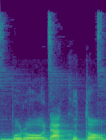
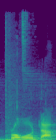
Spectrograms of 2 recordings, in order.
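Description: First: Extra vowels follow the consonants, ending in 'to'. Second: The final consonants are clipped, with no vowels. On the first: "ในภาษาญี่ปุ่นเขาจะออกเสียงว่า" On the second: "ภาษาไทยก็จะพูดว่า, product, อย่างนี้"

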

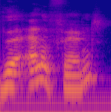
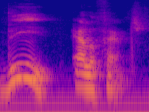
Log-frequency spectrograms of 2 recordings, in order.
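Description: First: The word 'the' ends in a short schwa. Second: The word 'the' ends in a long ee. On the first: The speaker calls it wrong. "nicht the elephant" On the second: The speaker calls it right. "sondern the elephant"

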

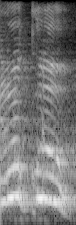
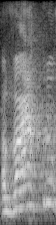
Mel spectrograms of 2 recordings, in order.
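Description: First: The first vowel is a rounded 'u' sound. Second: The first vowel is an open 'a' sound. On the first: This is how the cleric garbles the word. The speaker calls it wrong. "বলে বলে মুকরু" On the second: This is the proper Arabic form of the word. The speaker calls it right. "মাকরু কথাটা ঠিকভাবে বলে না"

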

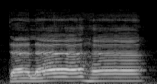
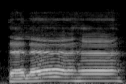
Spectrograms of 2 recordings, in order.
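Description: First: The long vowel is a plain open 'a' sound. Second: The long vowel is tilted toward an 'e' sound. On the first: The speaker calls it right. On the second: The speaker calls it wrong.

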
